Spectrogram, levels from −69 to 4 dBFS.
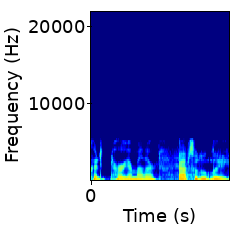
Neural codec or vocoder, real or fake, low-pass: none; real; 5.4 kHz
